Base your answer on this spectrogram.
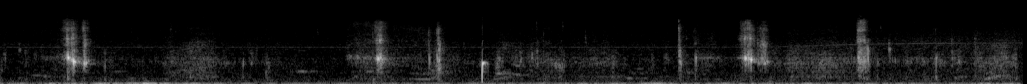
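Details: Siamese cats munching treats in a small room: loud, separate crunches every few seconds, each a short crisp snap followed by quieter chewing.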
